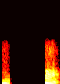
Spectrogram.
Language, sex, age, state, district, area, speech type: Assamese, female, 45-60, Assam, Sivasagar, rural, conversation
